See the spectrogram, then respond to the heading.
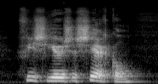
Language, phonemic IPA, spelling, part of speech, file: Dutch, /viˈʃøzəˌsɪrkəl/, vicieuze cirkel, noun, Nl-vicieuze cirkel.ogg
- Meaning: vicious circle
